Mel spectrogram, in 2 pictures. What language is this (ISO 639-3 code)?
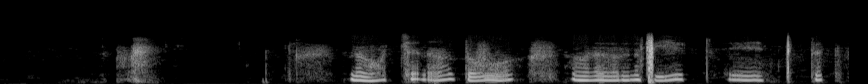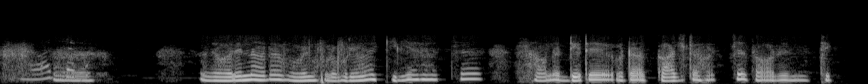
ben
